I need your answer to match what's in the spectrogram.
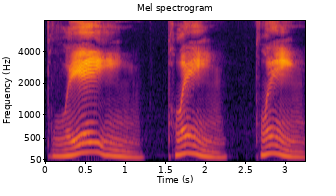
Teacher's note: o ing a gente pronuncia mais como in, só. Não pronuncia o G no final.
